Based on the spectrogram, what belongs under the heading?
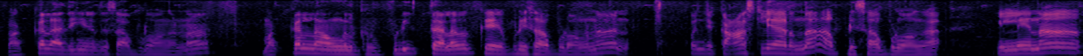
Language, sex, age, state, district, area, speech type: Tamil, male, 18-30, Tamil Nadu, Kallakurichi, urban, spontaneous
